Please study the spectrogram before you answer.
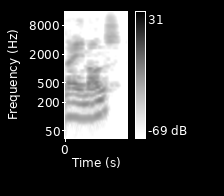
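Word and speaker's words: Dæmons: managed to make towards Doctors and Demons, or Daemons, if you want to use the correct pronunciation.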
